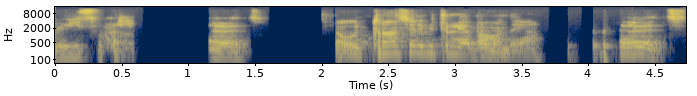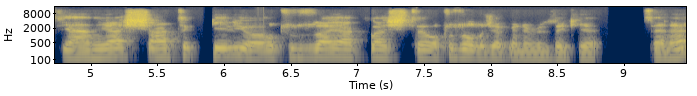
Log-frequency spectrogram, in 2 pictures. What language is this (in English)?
Turkish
